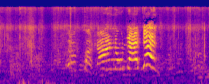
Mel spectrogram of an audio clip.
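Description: A young child's high-pitched voice calling out in several short wavering cries, starting about a second and a half in and ending near three seconds, over low street background noise.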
